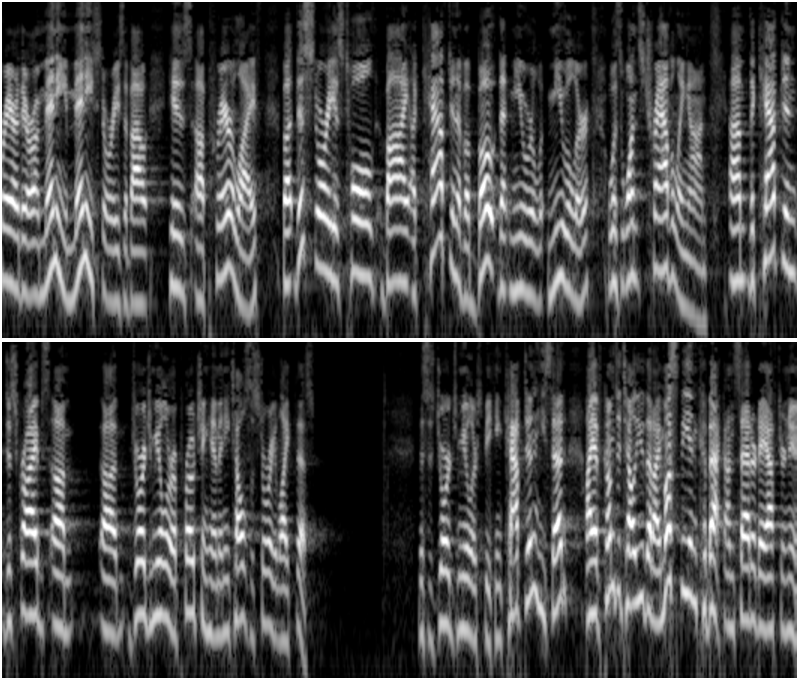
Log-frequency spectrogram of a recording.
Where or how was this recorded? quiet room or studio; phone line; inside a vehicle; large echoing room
large echoing room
